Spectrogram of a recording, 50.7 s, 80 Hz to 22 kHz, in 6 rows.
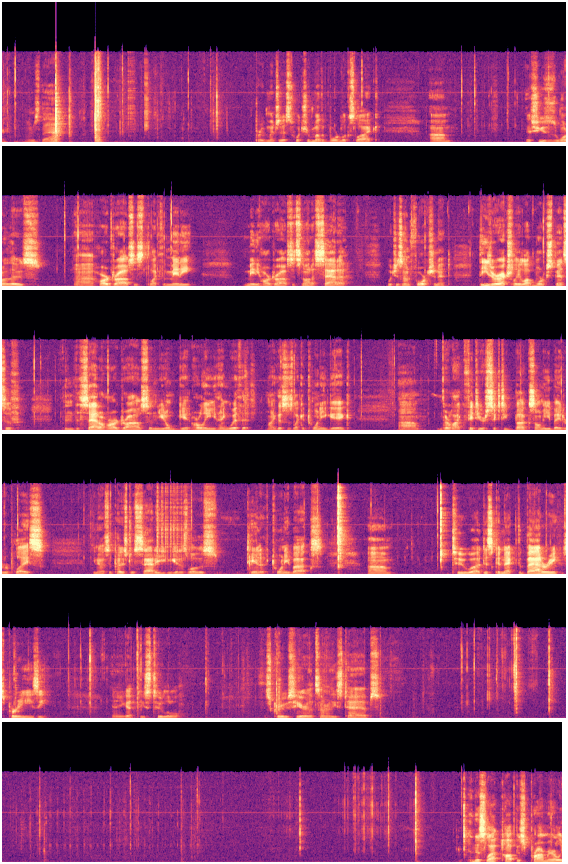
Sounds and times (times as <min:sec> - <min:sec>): Speech: 0:00.0 - 0:01.0, 0:03.8 - 0:05.7, 0:06.4 - 0:06.8, 0:07.8 - 0:11.4, 0:12.1 - 0:17.2, 0:17.8 - 0:22.2, 0:22.9 - 0:26.1, 0:26.7 - 0:30.2, 0:30.9 - 0:31.3, 0:32.1 - 0:34.6, 0:35.5 - 0:36.6, 0:37.8 - 0:39.6, 0:49.2 - 0:50.7
Inside, small room: 0:00.0 - 0:50.7.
